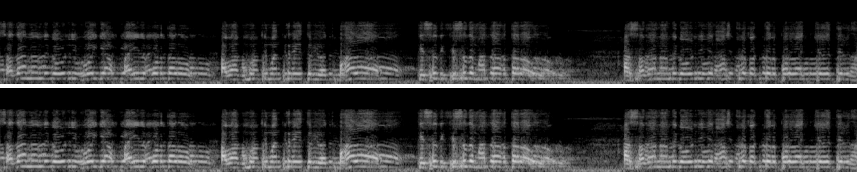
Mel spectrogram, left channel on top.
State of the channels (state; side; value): quieter; left; 5.0 dB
